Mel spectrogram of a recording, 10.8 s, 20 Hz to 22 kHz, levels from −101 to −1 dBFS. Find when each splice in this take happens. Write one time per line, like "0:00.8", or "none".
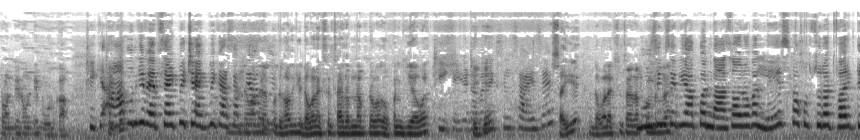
0:03.1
